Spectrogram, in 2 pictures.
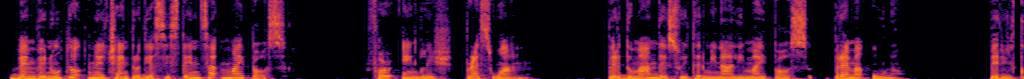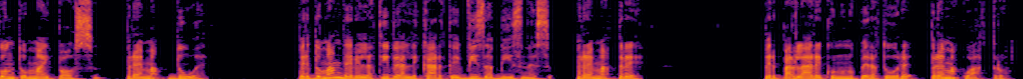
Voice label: (MOT) Italu balsas; moteris

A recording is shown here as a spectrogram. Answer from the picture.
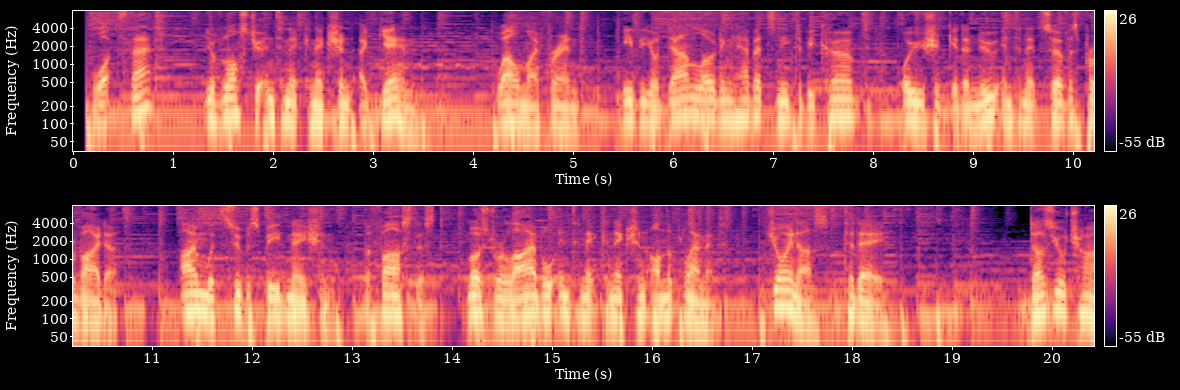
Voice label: (VYR) Australu balsas; vyras

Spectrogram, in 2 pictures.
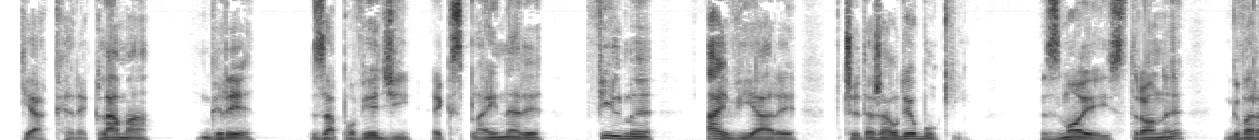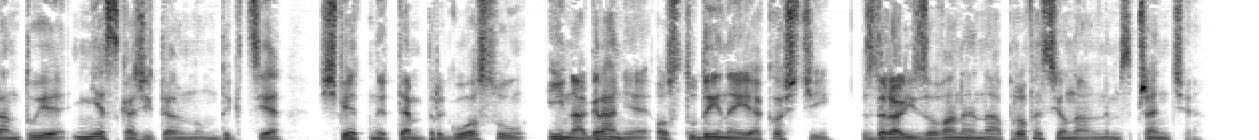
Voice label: VYR Lenku balsas, vyras

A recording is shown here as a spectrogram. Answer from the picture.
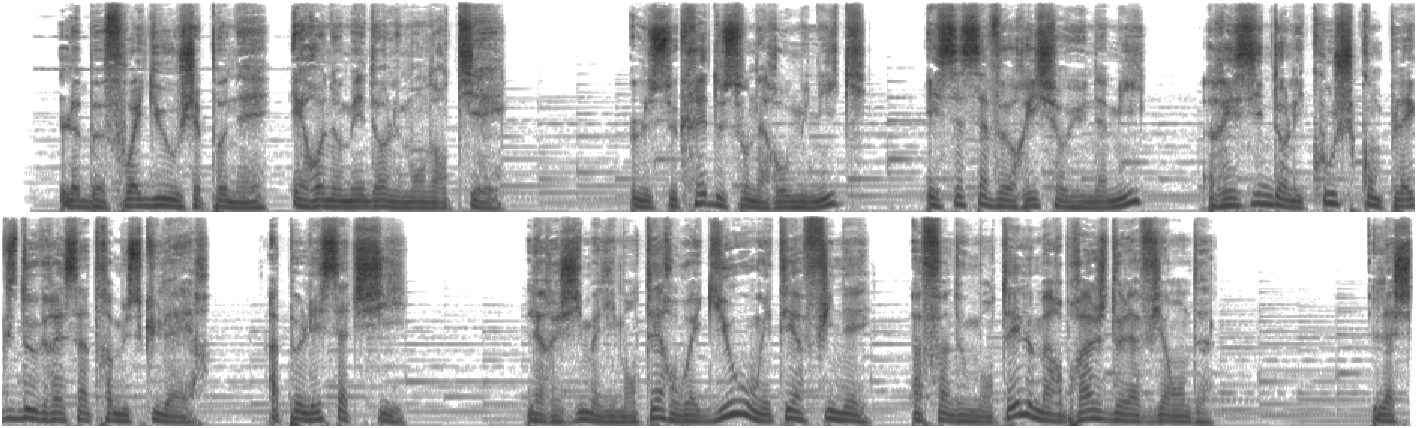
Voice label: VYR Prancuzu balsas, vyras

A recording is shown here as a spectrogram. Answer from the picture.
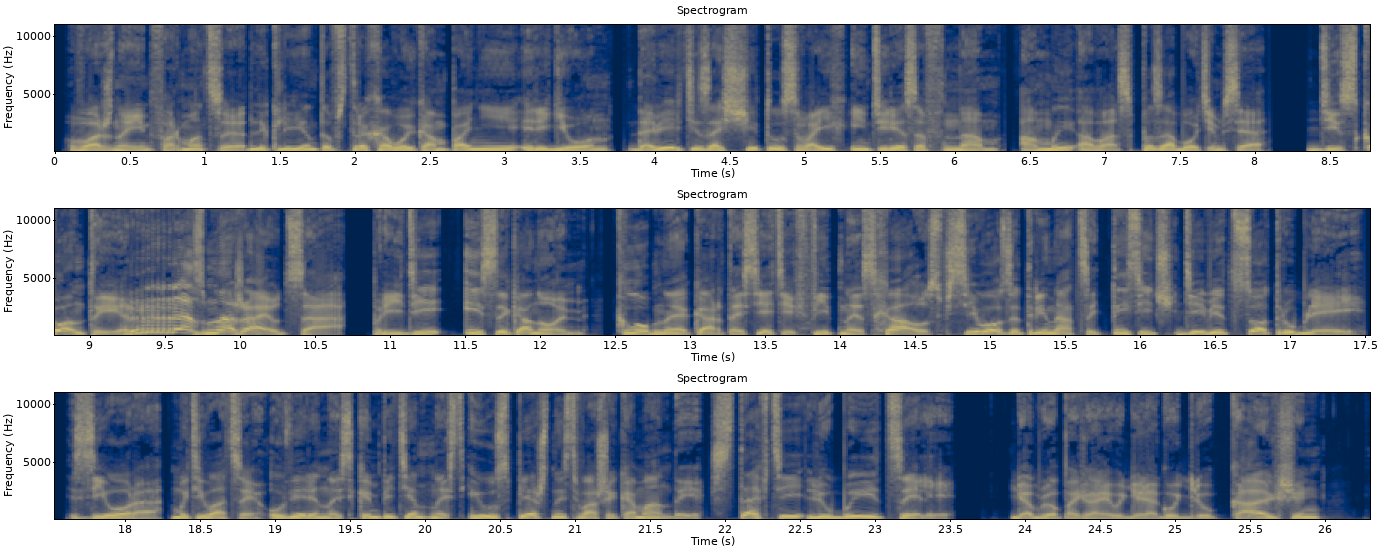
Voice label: Rusiškas balsas, vyras

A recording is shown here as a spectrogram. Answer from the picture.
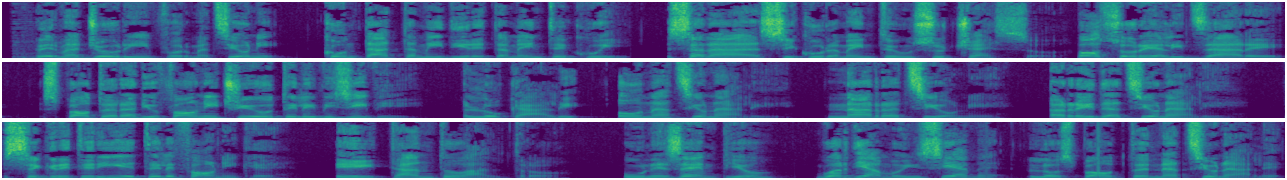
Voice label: VYR Italu balsas, vyras

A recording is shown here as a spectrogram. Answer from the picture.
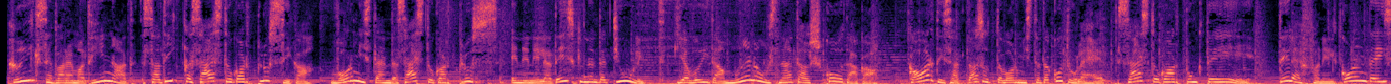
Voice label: (MOT) Estų balsas; moteris

